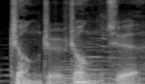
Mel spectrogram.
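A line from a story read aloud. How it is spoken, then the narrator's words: Low voice. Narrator (Chinese): 主任低声说了一个词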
